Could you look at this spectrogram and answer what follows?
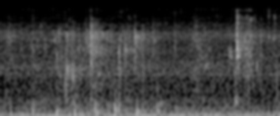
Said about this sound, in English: Now I'm drinking an essentia water. It's so important to hydrate.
